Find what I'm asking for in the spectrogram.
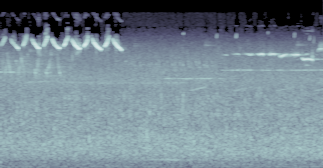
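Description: black-throated green warbler song

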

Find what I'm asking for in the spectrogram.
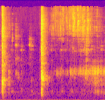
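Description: beer being poured

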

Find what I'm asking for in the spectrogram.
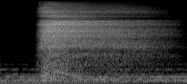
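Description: deep breath

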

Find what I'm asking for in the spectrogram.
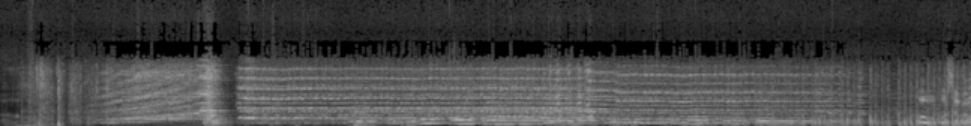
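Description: gunshot

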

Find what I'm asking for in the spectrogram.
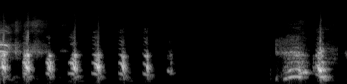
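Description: chicken clucking

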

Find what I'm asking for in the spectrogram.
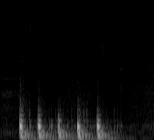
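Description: knocking

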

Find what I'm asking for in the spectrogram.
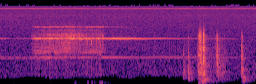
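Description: doorbell ringing

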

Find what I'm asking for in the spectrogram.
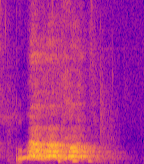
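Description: dog barking

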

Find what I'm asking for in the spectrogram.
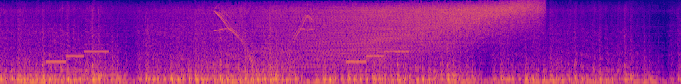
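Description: cat purring

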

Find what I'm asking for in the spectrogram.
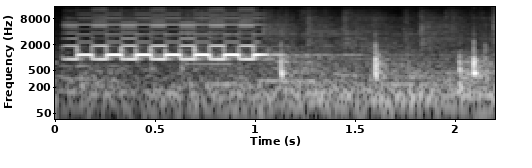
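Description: telephone ringing

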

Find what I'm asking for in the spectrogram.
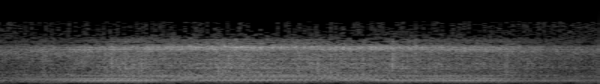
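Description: car engine running

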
